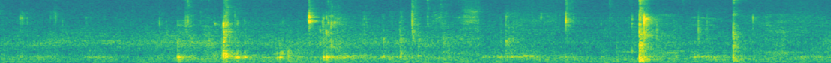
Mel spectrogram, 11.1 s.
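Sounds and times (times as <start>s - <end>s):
wet chewing and mouth smacks: 4.1s - 5.9s.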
